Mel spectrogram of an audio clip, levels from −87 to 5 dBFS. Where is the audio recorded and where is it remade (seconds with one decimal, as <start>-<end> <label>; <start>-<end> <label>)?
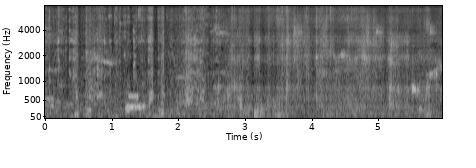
0.0-2.7 recorded; 2.7-6.0 remade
